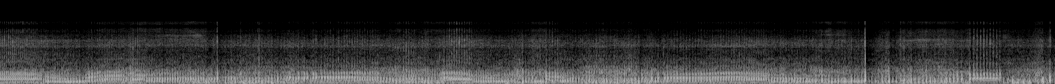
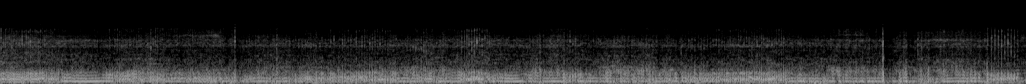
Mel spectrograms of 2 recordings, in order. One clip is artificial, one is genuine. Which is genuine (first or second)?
first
